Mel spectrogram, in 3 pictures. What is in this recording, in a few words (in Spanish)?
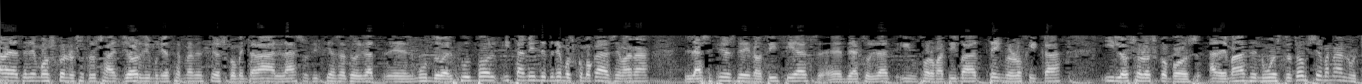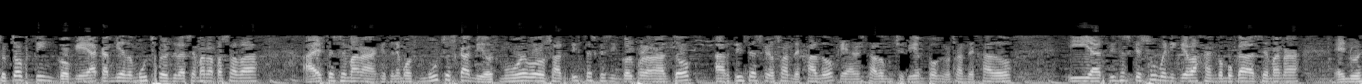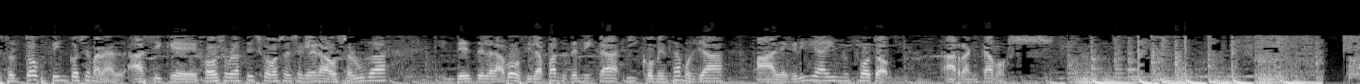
programa radio alegria musical; "Alegría Musical", radiofórmula que se distribuyó de forma gratuita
